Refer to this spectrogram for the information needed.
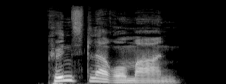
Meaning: Künstlerroman
- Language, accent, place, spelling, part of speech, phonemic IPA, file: German, Germany, Berlin, Künstlerroman, noun, /ˈkʏnstlɐʁomaːn/, De-Künstlerroman.ogg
